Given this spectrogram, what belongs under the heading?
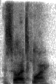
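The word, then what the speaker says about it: Swarthmore: political science and economics and he was at Swartmore that is a liberal arts college. Sorry if I mispronounced the university though. Did I That's completely right. Sworthmore.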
